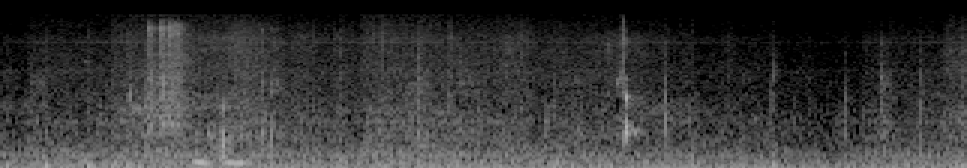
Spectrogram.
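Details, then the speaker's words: Hiccups from a tiny baby, a newborn, on his first night in hospital; infant hiccups. "Baby got the hiccups tonight. He's so tiny."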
